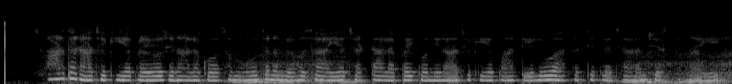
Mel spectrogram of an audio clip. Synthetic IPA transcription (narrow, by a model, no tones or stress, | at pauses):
sʋaːɾd̪ʰʱɐɾaːd͡ʒɐkiːjɐpɾɐjɔːd͡ʒɐnaːlɐkɔːsɐmnuːt̪ɐnɐʋjɐʋɐsaːjɐt͡ʃɐʈːaːlɐpɐjko̞nːiɾaːd͡ʒɐkiːjɐpaːɾʈiːluɐːsɐkt̪jɐpɾɐt͡ʃaːɾɐmt͡ʃe̞ːst̪unːaːji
